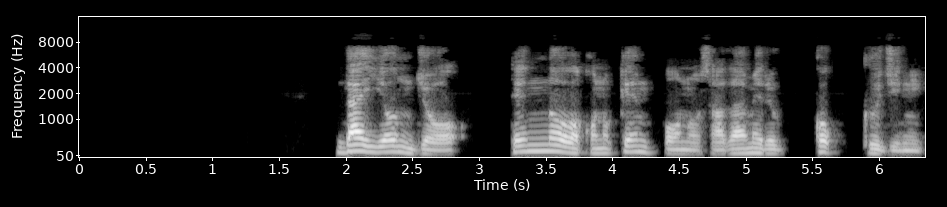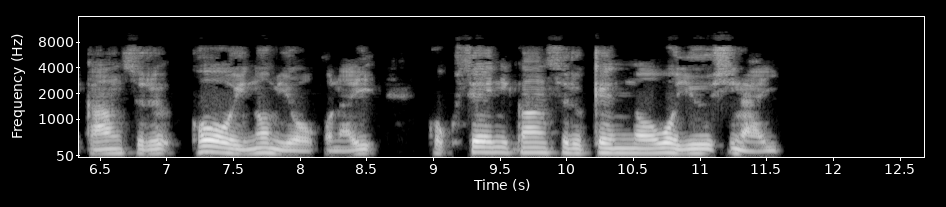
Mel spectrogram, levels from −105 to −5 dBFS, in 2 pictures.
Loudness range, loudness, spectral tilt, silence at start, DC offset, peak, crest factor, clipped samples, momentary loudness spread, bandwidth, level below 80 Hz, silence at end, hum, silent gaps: 3 LU; -24 LUFS; -6.5 dB/octave; 1.95 s; under 0.1%; -4 dBFS; 22 dB; under 0.1%; 12 LU; 7.6 kHz; -68 dBFS; 1.1 s; none; 2.97-3.23 s, 5.33-5.51 s, 5.78-5.87 s, 7.13-7.19 s, 8.86-8.97 s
